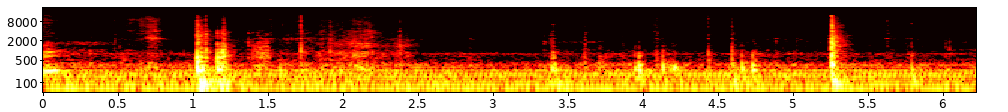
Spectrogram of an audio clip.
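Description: Hands working cardboard and a glue gun on a tabletop: a sharp tap about a second in and another near the end, with a few softer clicks between, over a low steady hum.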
